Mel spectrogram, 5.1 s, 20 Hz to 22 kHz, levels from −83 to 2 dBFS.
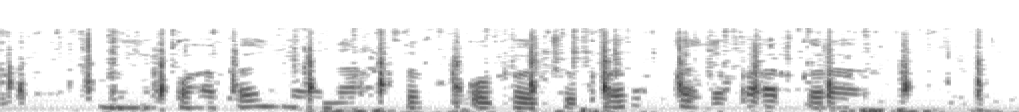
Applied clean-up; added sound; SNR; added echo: classical method spectral subtraction.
